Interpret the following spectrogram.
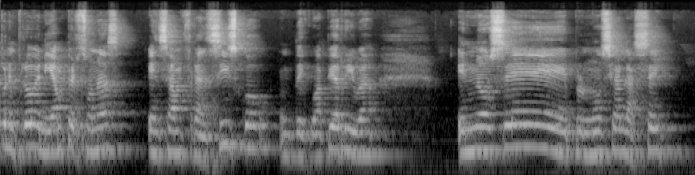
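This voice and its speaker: Her medium-pitched voice is mellow as this Colombian woman tells a story, reflective and emphatic, lengthening important words. The room she's recorded in is echoey.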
